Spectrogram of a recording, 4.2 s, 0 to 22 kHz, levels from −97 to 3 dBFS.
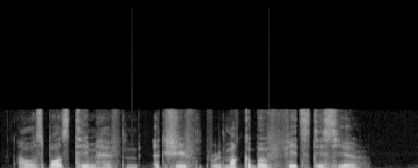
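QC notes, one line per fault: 1.31–1.33 s and 2.68–2.70 s, repeated buffer: a 10 ms chunk plays three times back to back, hard joins and all, so you get a quick buzzy click, with nothing skipped afterwards.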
